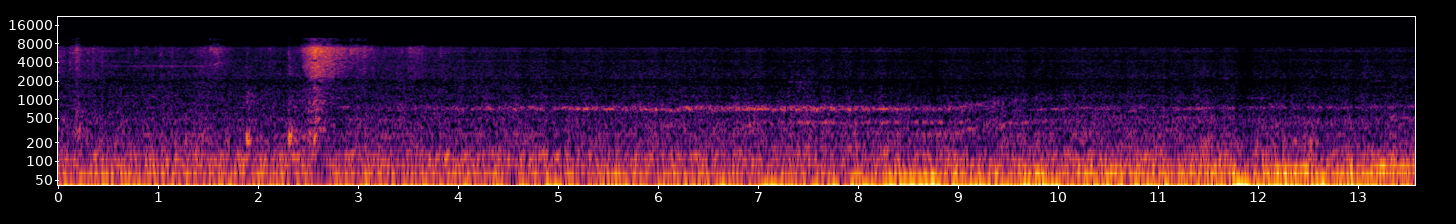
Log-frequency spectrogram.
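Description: Interior sound of an MTR R-train (Hyundai Rotem electric multiple unit) pulling away and gathering speed: a steady low running rumble, a brief hiss about two and a half seconds in, then a whine from the traction equipment for several seconds in the middle.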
